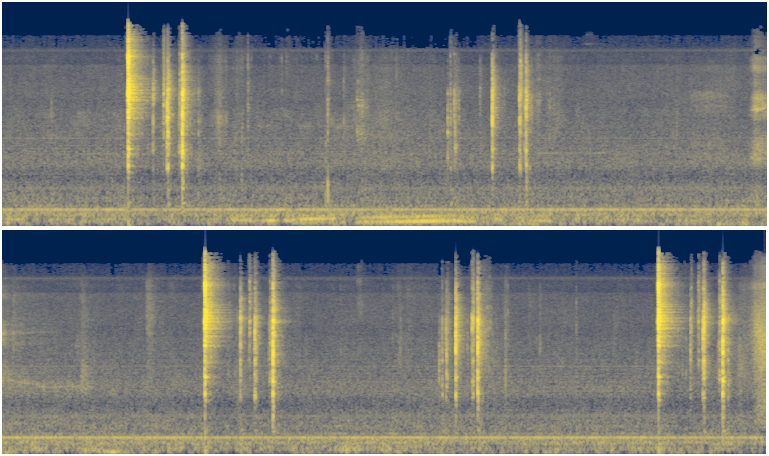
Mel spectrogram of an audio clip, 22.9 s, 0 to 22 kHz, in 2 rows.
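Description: Sharp shots from a .22 rimfire rifle, the three loudest about 2, 14.5 and 21.5 seconds in, each followed by a few lighter clicks, over a steady low hum.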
